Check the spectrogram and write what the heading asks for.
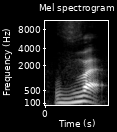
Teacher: वह का उच्चारण स्थान है दंत प्लस ओष्ठ से बनेगा, दंतोष्ठ, बिल्कुल। वह का उच्चारण स्थान दंत और ओष्ठ है, व, दांत भी काम करेगा, ओष्ठ भी काम करेगा, व, दंत प्लस ओष्ठ।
